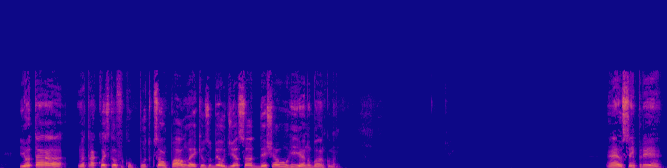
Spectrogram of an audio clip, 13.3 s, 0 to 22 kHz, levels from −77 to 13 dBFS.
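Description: Sample clock jitter runs throughout this speech recording. Timing wobble of roughly a microsecond and a half adds a hiss about 30 dB down that roughens loud, bright passages and disappears in pauses.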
